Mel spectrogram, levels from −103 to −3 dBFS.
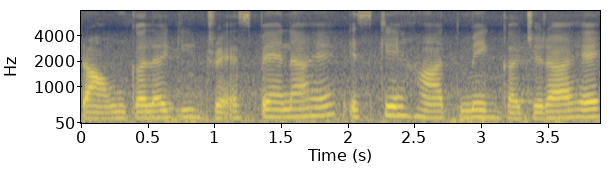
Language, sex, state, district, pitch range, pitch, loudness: Hindi, female, Chhattisgarh, Bilaspur, 170-200 Hz, 180 Hz, -17 LUFS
